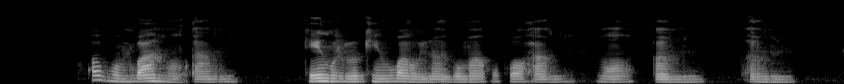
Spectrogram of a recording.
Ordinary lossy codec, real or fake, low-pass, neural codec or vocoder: none; fake; 9.9 kHz; autoencoder, 22.05 kHz, a latent of 192 numbers a frame, VITS, trained on one speaker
